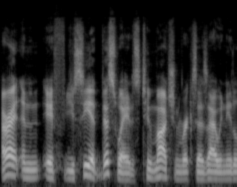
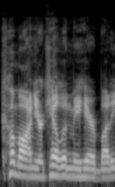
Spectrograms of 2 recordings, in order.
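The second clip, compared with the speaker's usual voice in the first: loud, furious screaming outburst; 4 semitones higher, 7 dB louder than usual. Retelling a guy coming out screaming at him, imitating a man screaming. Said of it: "he's like screaming at me".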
